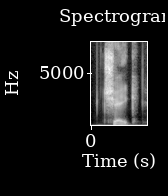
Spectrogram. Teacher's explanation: use a sharp, desperate, high-pitched tone with a hard stop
